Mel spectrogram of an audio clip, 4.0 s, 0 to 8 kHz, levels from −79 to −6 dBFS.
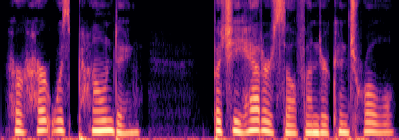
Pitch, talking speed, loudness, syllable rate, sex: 195 Hz, 150 wpm, -16 LUFS, 4.3 syllables/s, female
